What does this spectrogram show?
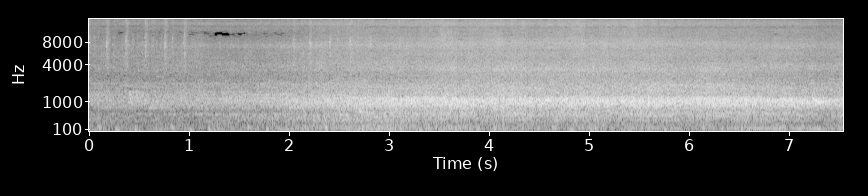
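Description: Tobu N100 series Spacia X electric train running past the platform. Its wheel and running noise grows louder over the first three seconds and stays loud as the cars go by.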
